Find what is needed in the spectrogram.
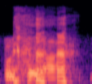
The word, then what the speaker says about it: Boteach: Now, Rabbi Shmuley Boteach, am I pronouncing that somewhat correctly? – That's a good Gentile pronunciation, Boteach. Shmuley Boteach, yep.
